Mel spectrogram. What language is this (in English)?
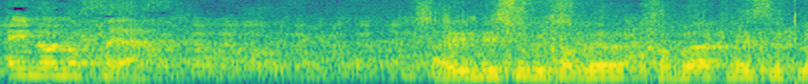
Hebrew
